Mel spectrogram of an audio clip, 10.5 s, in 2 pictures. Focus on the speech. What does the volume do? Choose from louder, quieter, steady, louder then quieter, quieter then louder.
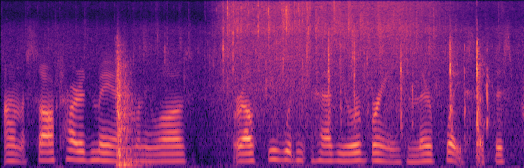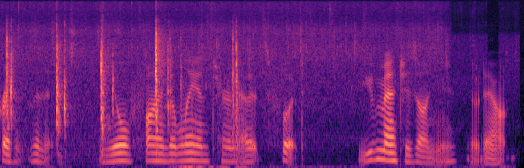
steady.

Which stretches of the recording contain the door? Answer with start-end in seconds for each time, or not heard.
1.1-1.6, 6.9-7.8.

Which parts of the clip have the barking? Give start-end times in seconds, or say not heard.
not heard.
